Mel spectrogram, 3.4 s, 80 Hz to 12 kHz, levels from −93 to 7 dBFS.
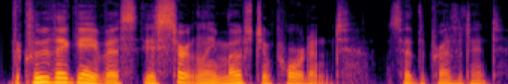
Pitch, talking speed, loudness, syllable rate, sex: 125 Hz, 210 wpm, -18 LUFS, 6.1 syllables/s, male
